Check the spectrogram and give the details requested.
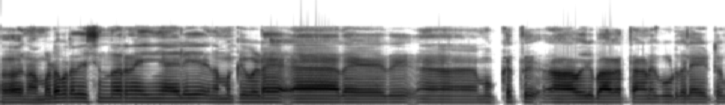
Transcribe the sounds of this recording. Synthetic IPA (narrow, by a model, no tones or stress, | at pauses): ɐpːoːnɐmːuɽe̞prɐðe̞ːɕɐnːupɐrɐɲːkɐɻiɲːaːlnɐmuk̬ːiʋiɽe̞ɐðaːjɐɐðɨmukʰːɐt̪ːɨaːoɾubʱaːɡɐt̪ːaːɳɨkuːɽuðɐlaːjiʈːum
